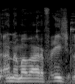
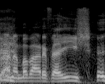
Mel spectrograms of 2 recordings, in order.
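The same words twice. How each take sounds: First: Laughing disbelief. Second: Mocking repeat. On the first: Retold or imitated. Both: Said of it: "تخيل إنه أنا ما بعرف أعيش".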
